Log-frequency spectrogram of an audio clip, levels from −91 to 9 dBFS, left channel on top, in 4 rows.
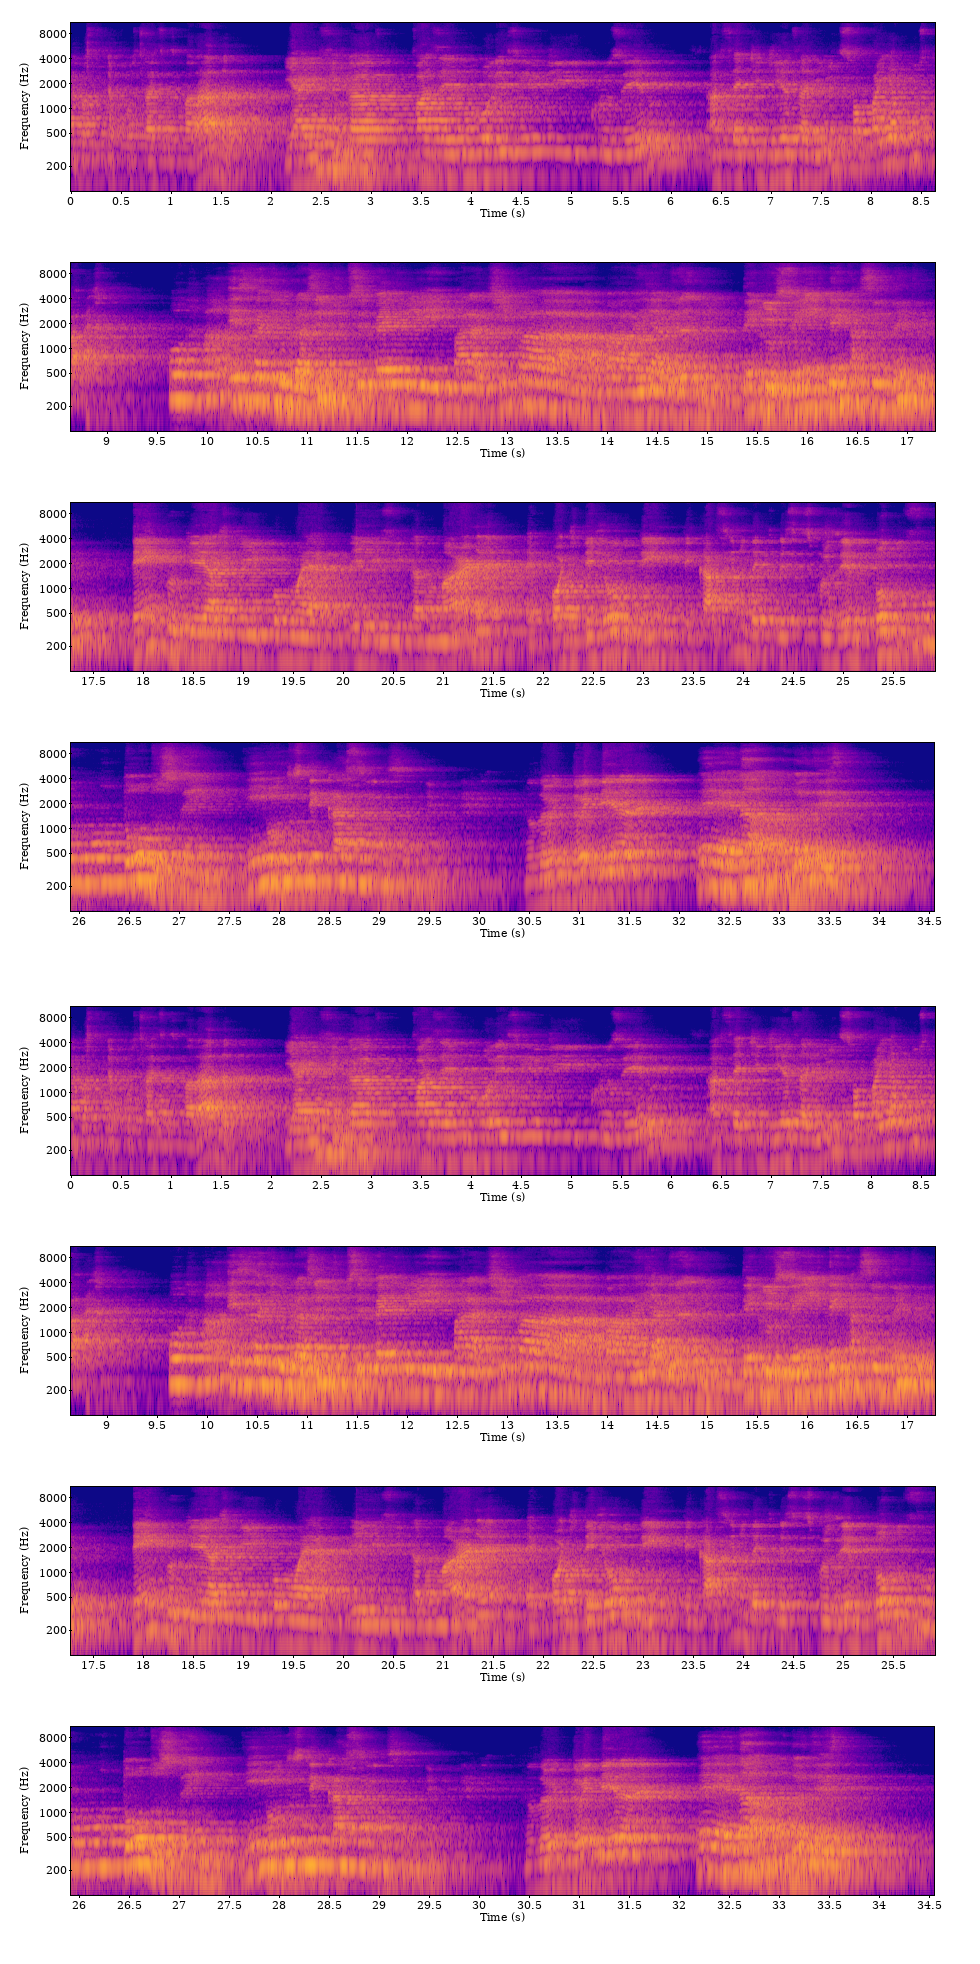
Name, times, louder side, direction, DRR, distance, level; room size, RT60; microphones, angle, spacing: voice 1, 0.0-1.6 2.1-3.1 3.4-5.9 6.4-9.0 15.5-15.9 17.9-21.6 21.8-25.6 27.9-29.1 29.5-30.0 30.5-31.8, equal, ahead, -3 dB, 0.4 m, -23 dB
voice 2, 2.4-2.7 9.6-17.3 25.8-27.4 27.6-29.3 32.2-33.6, equal, 55° right, -11 dB, 0.8 m, -18 dB
7.2 x 2.7 x 2.4 m, 2.4 s
head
